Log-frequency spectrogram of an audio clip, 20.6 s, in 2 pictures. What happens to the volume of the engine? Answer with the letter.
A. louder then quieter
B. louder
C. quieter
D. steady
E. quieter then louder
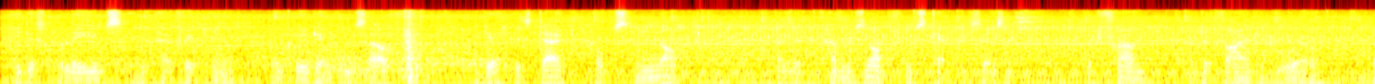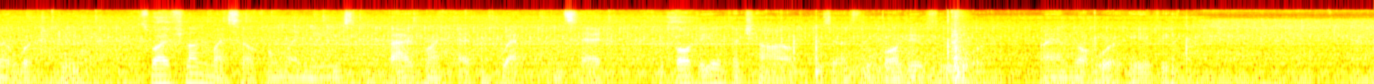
D.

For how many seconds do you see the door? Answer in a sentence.
You can hear the door for 2 seconds altogether.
